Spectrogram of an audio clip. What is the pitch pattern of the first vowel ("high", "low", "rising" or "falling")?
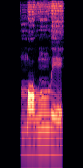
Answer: low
